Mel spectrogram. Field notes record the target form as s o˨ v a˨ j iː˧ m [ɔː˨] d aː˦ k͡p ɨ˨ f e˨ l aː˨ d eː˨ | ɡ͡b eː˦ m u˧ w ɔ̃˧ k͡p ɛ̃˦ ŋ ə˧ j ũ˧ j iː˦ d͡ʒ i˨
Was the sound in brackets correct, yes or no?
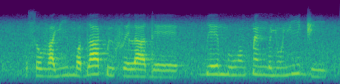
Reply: no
